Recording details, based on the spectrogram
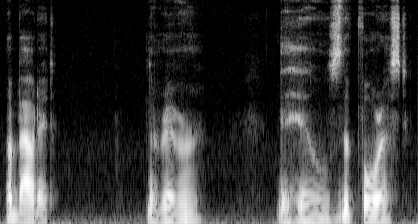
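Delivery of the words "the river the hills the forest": ordinary delivery, nothing marked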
